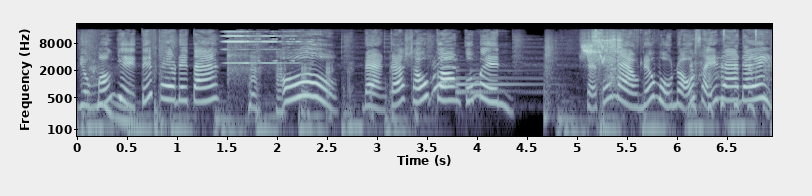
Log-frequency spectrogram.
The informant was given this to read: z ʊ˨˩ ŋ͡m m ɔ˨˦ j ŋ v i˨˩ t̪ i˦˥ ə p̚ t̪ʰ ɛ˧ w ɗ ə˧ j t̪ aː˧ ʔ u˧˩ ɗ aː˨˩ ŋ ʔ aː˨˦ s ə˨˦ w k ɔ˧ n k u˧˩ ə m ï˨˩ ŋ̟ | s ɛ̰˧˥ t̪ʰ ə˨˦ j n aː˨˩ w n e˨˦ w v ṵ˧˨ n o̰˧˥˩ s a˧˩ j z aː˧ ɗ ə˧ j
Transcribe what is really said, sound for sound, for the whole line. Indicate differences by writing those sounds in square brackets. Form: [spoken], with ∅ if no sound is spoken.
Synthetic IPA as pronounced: z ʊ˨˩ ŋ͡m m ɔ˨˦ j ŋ [z] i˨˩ t̪ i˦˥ ə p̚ t̪ʰ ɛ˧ w ɗ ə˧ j t̪ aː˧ ʔ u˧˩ ɗ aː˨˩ ŋ [k] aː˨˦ s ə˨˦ w k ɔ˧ n k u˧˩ ə m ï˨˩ ŋ̟ | s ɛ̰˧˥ t̪ʰ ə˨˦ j n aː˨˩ w n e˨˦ w v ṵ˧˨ n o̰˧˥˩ s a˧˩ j z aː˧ ɗ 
